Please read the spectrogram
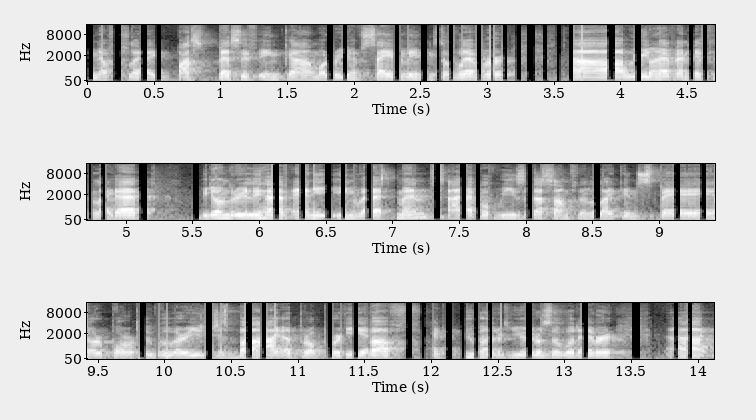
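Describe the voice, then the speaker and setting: A man's voice: a little high, pushed and bright, low-quality recording. A man with a Czech accent, a Czech native speaker, talking casually on a live stream, chatty and joking with viewers. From Czech Republic. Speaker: immigration consultant hosting a live stream.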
